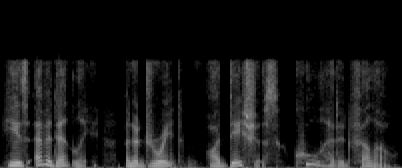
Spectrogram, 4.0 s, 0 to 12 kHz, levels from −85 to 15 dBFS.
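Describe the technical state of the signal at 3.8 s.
Bits are being flipped on the ADPCM link carrying this G.722 call, at an error rate of about 0.7 percent, from 3.72 to 3.83 s, a span that fits a handful of damaged frames. Each wrong bit throws off the decoder's step size and predictor, so the error keeps ringing for a few milliseconds instead of staying a single sample. Around 3.8 s the speech breaks into pops and rough, gritty bursts with brief jumps in level.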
